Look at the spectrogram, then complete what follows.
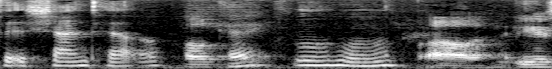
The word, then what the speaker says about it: Chantel: a right pronunciation that's a good way to pronounce it Chantelle okay well you said something about your grandma Yeah my grandmother she would say Chantel okay and my mom says Chantal because it's true oh it's French Sean Paul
